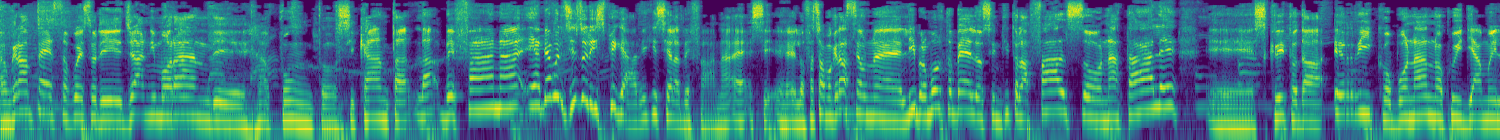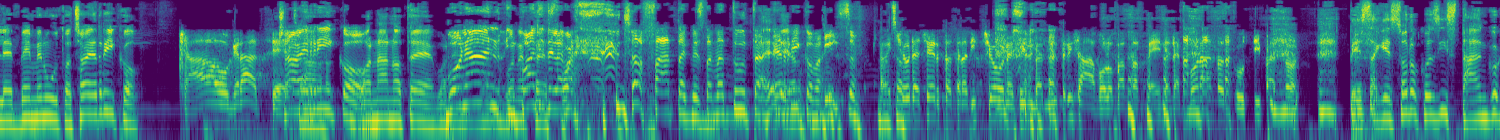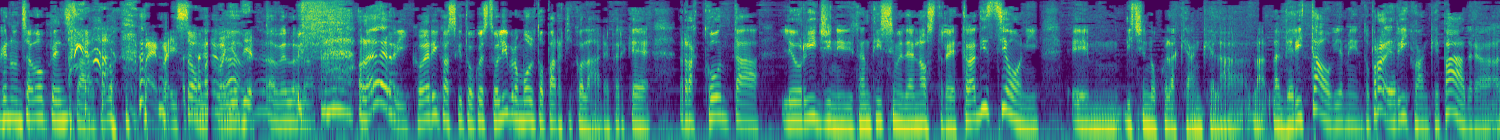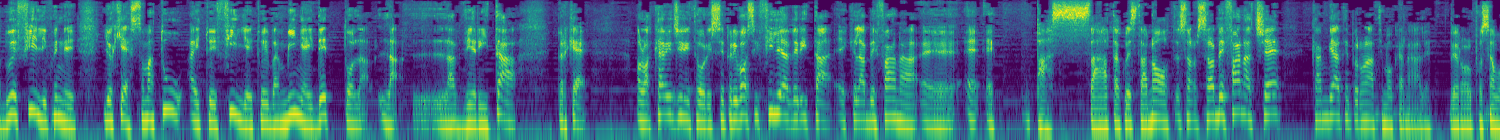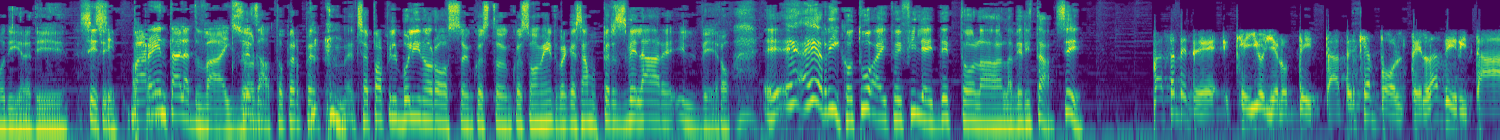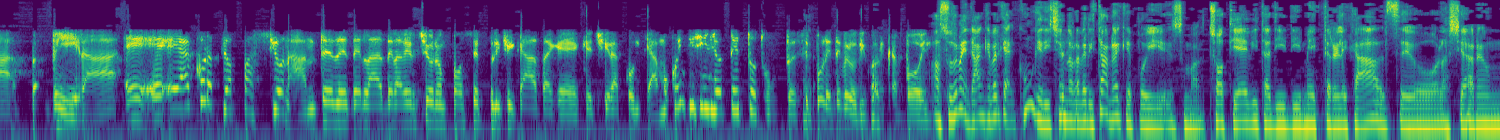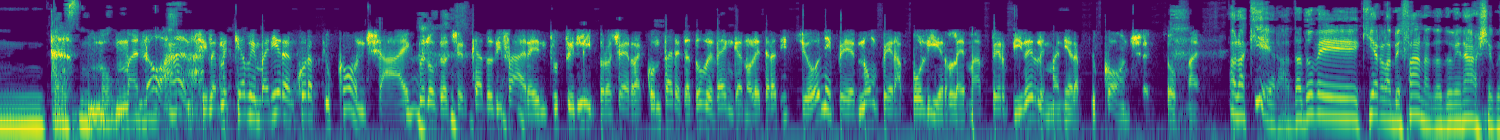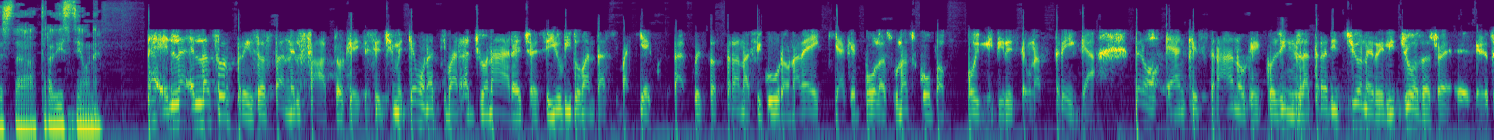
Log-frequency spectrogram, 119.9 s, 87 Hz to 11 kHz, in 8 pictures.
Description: intervistato a I Padrieterni, Radio 24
